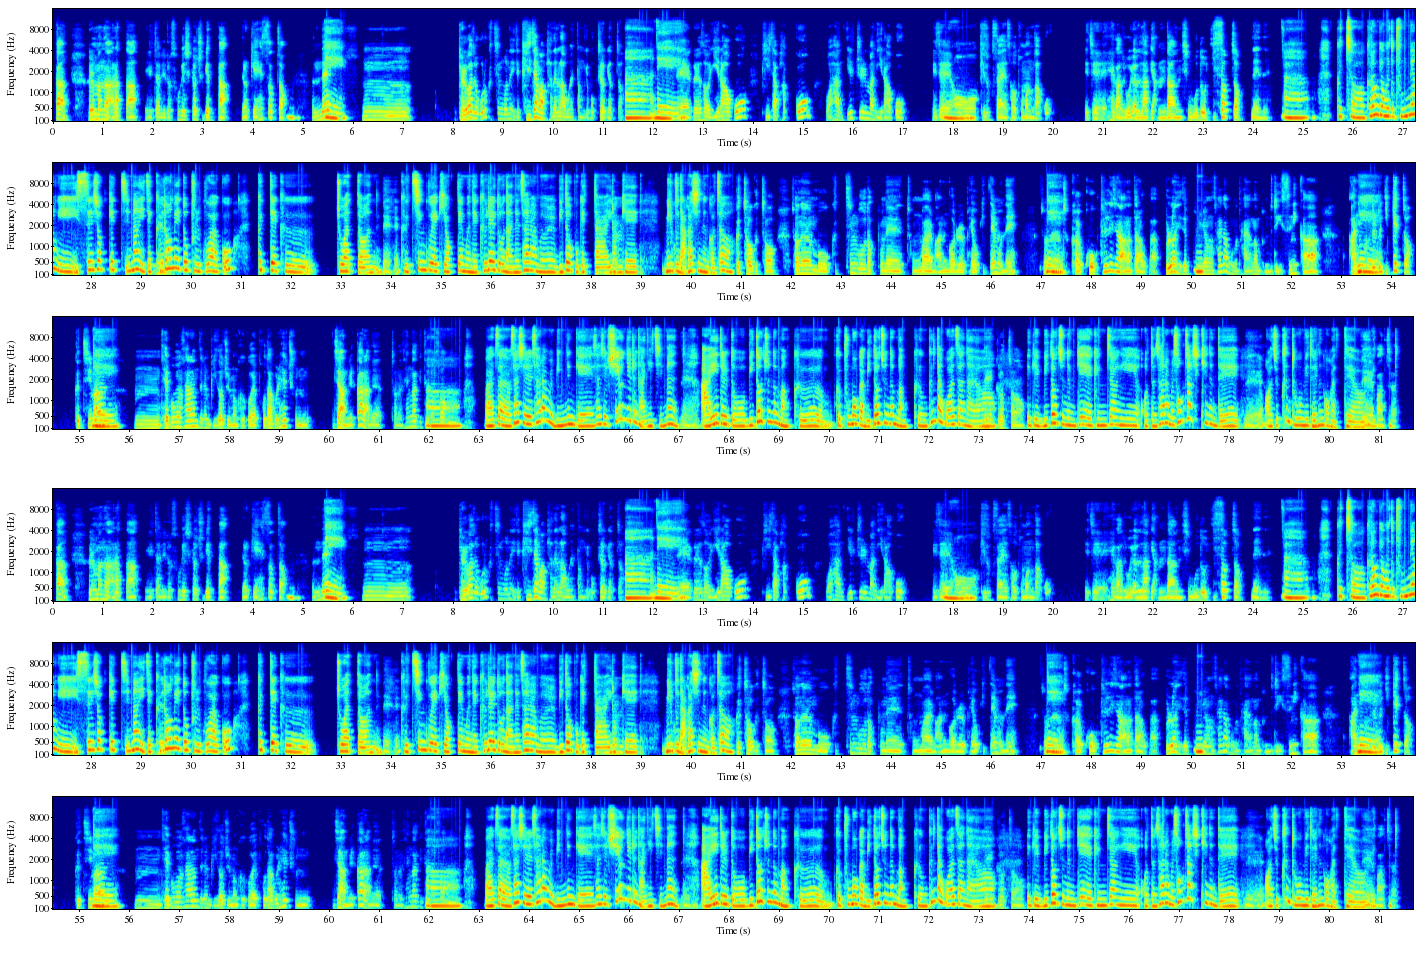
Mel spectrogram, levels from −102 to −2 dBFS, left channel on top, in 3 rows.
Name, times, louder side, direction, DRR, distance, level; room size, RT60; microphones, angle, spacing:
voice 1, 0.1-3.5 3.8-4.6 5.2-5.6 6.2-7.2 8.1-11.4 12.5-13.9 14.2-15.2 15.5-17.0 17.6-19.9 20.6-24.3 29.3-29.6 33.8-34.2 38.4-38.7 40.9-46.5 47.1-52.8 53.2-54.4 54.9-55.6 56.1-59.6 60.1-61.0 61.3-62.4 67.0-67.4 73.1-73.9 78.3-78.7 80.6-81.3, left 4 dB, 75° left, 0.4 m, -38 dB
voice 2, 5.4-5.8 11.4-12.7 17.8-18.4 24.6-32.5 32.9-33.8 34.2-38.9 39.5-40.9 47.1-47.4 50.1-50.3 53.3-53.9 55.2-55.8 61.9-62.6 63.1-73.3 74.0-78.2 78.7-80.9, equal, ahead, 0.4 m, -28 dB
2.7 x 2.1 x 2.3 m
head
